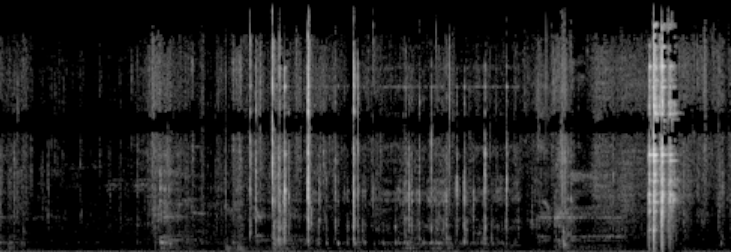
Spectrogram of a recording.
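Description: Metal clinking from a C-clamp being worked and taken off a brake caliper, where it pushes the caliper piston back through an old brake pad: a few light clicks, then a loud metallic clatter near the end.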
